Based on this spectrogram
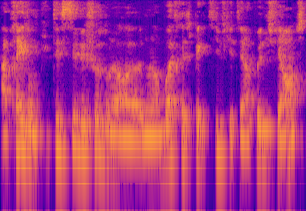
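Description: The voice moves at a fairly quick pace, somewhat breathy and dark and mellow in tone, with lively intonation. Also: man. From France, Annecy (Alps). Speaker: business consultant and facilitator. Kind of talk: interview conversation. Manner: hesitant, with frequent fillers and repetitions.

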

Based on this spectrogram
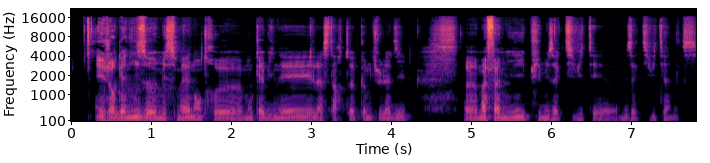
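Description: A man speaks at a moderate pace in a fairly low voice with a dark, mellow tone and flat, monotone intonation, recorded very cleanly with a silent background and a dry, close sound with no echo. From northern France, Valenciennes area. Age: 30s. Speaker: periodontist and startup founder. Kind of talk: casual interview.

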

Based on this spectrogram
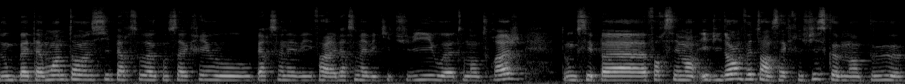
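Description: A woman's fairly quick, monotone delivery, flat in intonation and medium in pitch. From Réunion (from age 8, born in Toulouse). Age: 20s. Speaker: entrepreneur, former nurse. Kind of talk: casual interview chat. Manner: hesitant, many fillers.

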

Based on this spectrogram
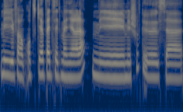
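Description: A woman's medium-pitched voice at a moderate pace, in a very clean recording with a silent background. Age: 20s. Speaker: podcast host and young artist. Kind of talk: casual interview chat. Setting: artist's studio. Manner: animated.

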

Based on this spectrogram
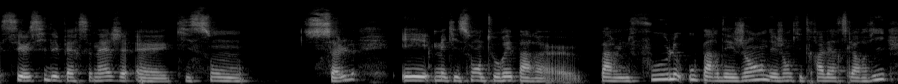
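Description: Speaking at a very slow pace, a woman pauses long and often, her fairly low voice dark and mellow with fairly even intonation. The recording is very clean, with a silent background. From Paris, Pigalle. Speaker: novelist. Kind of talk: interview.

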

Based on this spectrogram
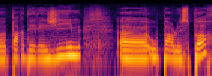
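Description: A woman of medium pitch with a dark, mellow tone at a fairly slow pace, in a dry, close sound with no echo. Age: 20s. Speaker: patient sharing her illness experience. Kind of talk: interview testimony.

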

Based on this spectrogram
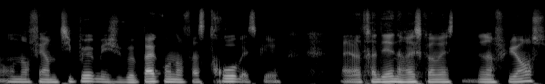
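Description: Over a very clean, silent background, a man of medium pitch speaks at a moderate pace with monotone, flat intonation. Long, frequent pauses break up the dry, close sound, which has no echo. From Normandy, France (Caen). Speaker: influencer marketing agency manager. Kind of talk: casual interview.

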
